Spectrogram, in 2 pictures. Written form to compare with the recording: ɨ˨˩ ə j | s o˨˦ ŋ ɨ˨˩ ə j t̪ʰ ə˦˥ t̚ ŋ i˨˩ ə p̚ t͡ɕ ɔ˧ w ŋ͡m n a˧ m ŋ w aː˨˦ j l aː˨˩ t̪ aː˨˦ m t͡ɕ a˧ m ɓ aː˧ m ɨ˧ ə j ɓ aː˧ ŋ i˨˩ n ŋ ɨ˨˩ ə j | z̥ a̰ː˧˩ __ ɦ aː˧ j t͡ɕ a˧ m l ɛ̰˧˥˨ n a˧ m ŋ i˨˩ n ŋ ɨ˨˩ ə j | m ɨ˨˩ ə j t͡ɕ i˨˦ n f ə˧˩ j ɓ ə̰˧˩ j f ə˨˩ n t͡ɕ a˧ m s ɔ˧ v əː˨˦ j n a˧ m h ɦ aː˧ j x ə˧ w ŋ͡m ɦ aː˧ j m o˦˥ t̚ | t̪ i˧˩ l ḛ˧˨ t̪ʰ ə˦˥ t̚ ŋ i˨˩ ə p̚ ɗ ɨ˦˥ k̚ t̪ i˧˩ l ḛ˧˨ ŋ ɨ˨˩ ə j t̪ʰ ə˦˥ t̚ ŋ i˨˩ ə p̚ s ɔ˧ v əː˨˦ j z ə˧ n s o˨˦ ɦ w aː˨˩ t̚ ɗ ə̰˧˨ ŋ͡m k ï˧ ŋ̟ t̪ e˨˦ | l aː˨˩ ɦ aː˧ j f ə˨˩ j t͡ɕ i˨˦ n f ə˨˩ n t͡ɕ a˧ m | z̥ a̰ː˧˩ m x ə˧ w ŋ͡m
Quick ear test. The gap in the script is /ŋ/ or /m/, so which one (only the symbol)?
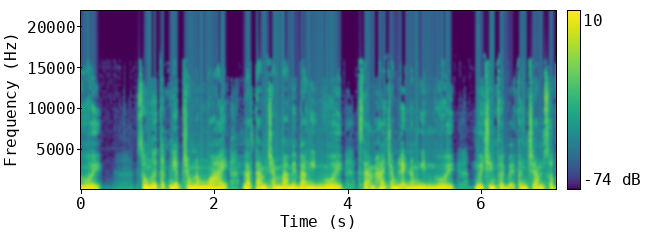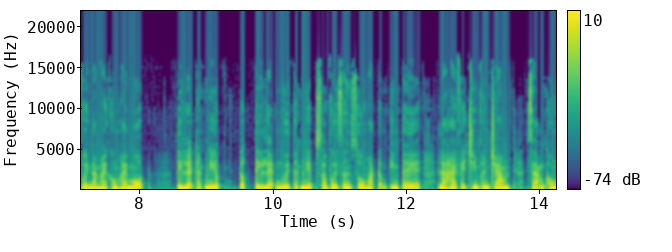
m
